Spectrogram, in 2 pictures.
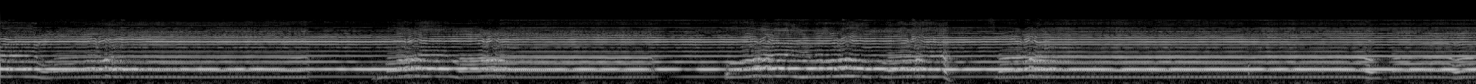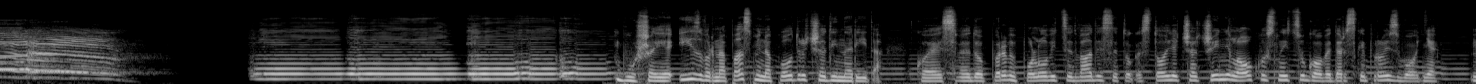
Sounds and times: Music: 17.2 - 29.5
Speech: 20.9 - 29.5.

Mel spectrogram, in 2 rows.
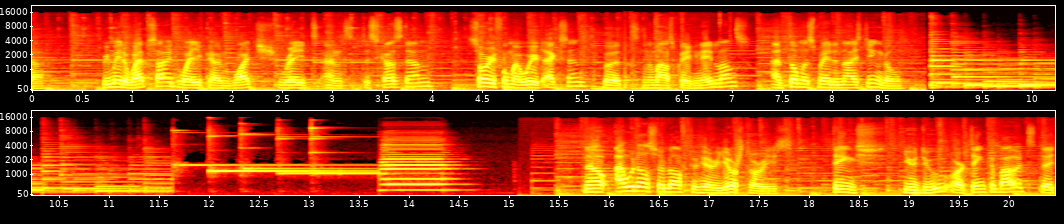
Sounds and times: Glockenspiel: 0.0 - 4.0, 11.6 - 14.7
Speech: 0.0 - 8.8, 15.8 - 20.4
Inside, small room: 0.0 - 20.4.

